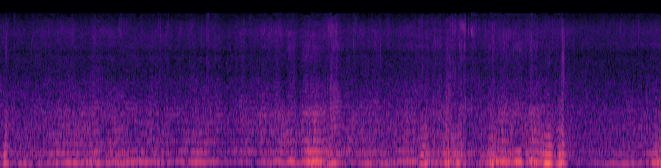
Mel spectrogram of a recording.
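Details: Inside a honey bee hive, a continuous droning hum fills the air, rich in layered harmonics, with small surges in loudness as individual bees come close.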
